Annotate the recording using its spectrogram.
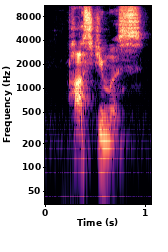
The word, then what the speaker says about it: posthumous: I think there is something to say about posthumous. Is that how you say it? – Mm-hmm.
